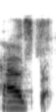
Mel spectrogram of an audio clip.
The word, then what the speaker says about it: Hasbrouck: Hasbrouck.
